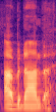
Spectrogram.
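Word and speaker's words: Abhinanda: Abinanda? Yes, Abinanda.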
